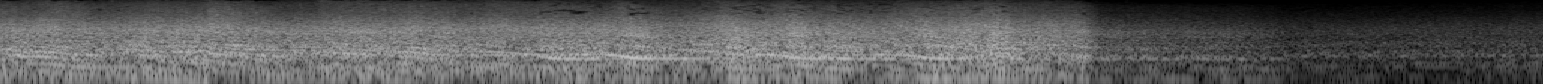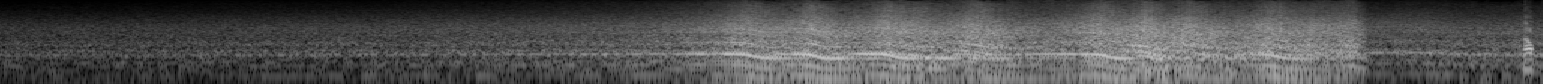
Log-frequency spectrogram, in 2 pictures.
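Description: Race cars in the iRacing sim at Iowa, an IROC series race, roar loudly past with engine drones, fading to a distant hum before another pack sweeps back through with rising and falling engine notes.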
